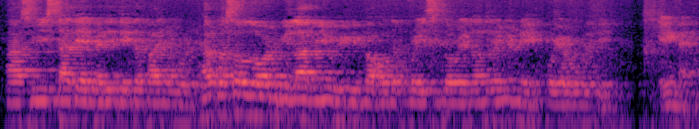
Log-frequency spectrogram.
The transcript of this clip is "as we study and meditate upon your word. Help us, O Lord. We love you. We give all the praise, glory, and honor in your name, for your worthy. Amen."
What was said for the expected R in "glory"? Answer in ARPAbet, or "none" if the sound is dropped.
none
